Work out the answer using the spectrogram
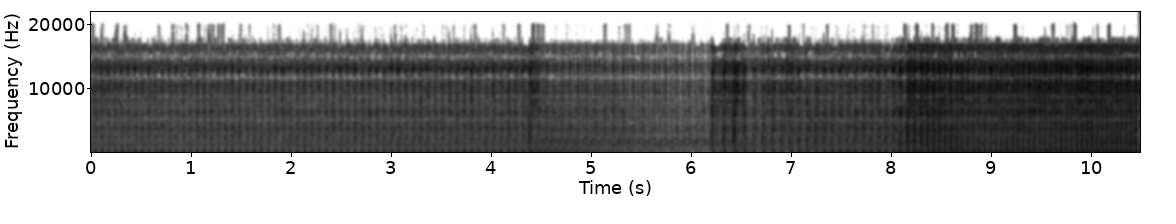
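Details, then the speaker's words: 1984 MTD air sweeper (model 245-692-000), Briggs & Stratton 5 hp flathead (130212-1731-01), started on first pull. It fires evenly at full speed, possibly slightly slow, then settles to a steady idle; normal running, high speed then idle. "It ran at full speed just fine, idled down, sounded really nice, better than most newer engines actually."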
